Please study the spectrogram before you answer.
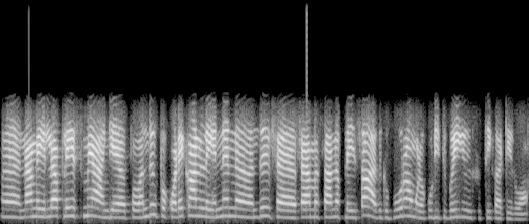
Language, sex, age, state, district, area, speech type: Tamil, female, 30-45, Tamil Nadu, Pudukkottai, rural, conversation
